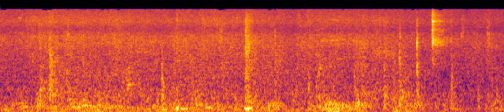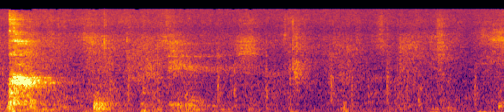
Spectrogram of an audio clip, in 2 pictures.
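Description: Footsteps and knocks sound on a wooden floor.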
